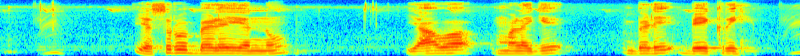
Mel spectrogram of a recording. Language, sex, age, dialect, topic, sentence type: Kannada, male, 25-30, Central, agriculture, question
